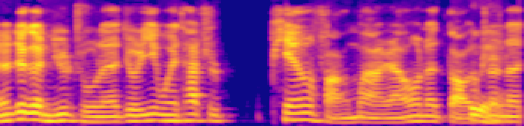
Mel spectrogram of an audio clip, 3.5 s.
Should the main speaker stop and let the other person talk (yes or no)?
no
